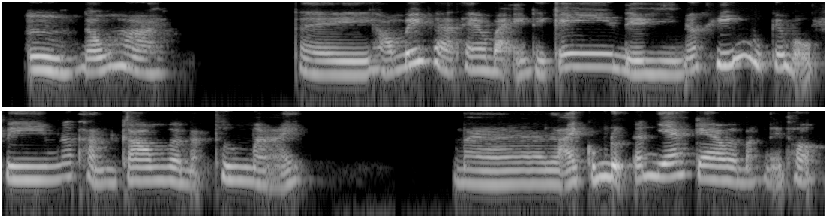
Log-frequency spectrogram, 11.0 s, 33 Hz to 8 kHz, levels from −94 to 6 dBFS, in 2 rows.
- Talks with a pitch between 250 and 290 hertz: No, high, 215 Hz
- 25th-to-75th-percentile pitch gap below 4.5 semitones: Yes, average, 3.8 semitones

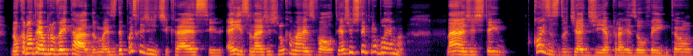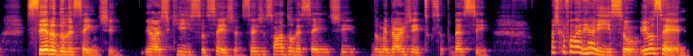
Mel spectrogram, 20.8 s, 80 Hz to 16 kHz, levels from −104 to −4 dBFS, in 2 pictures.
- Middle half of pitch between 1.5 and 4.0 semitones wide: No, average, 4.7 semitones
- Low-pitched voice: No, high, 190 Hz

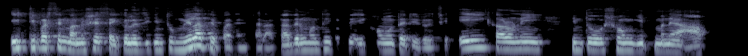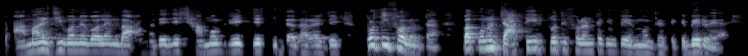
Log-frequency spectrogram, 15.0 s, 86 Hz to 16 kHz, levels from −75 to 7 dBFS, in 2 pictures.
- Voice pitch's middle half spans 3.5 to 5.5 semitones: Yes, average, 4.3 semitones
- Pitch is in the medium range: Yes, medium, 150 Hz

